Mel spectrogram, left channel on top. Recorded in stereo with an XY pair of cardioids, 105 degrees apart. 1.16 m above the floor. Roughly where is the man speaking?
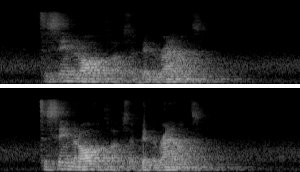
Ahead right.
